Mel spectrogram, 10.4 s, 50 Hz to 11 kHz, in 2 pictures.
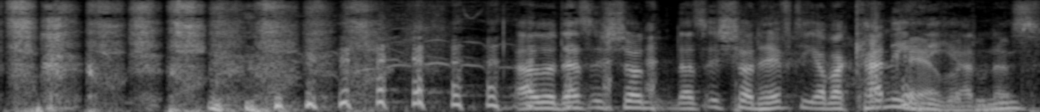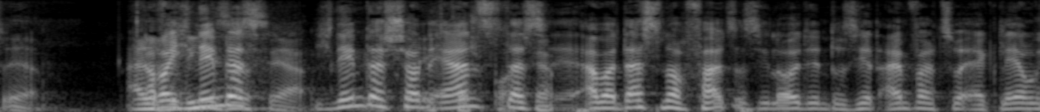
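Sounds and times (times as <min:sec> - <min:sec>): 
voice imitating heavy panting while walking uphill: 0:00.0 - 0:02.2
laughter: 0:01.3 - 0:04.5
speech: 0:02.4 - 0:10.3.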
